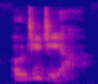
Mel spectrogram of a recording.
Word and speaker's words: Ogygia: Ogygia. – Ogygia.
